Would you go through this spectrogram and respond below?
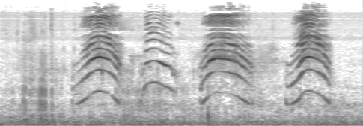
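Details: Rescued baby kittens in Vietnam cry with four arched meows spaced about a second apart, rising and falling in pitch, over a soft low background hum.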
